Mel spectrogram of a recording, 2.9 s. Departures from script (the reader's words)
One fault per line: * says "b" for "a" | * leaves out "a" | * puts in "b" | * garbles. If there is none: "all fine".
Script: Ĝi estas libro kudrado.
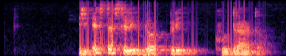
* puts in "pri"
